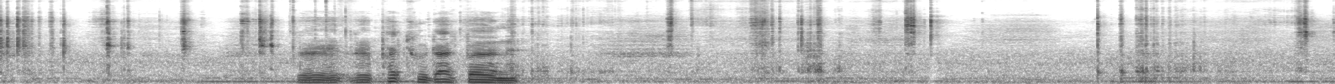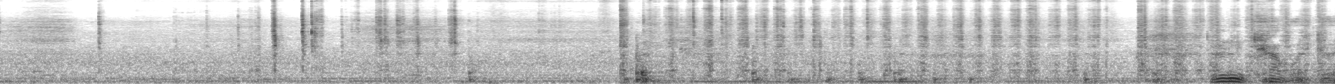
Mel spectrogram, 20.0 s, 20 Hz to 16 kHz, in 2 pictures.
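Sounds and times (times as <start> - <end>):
metal scraping on metal: 14.6 - 20.0.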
